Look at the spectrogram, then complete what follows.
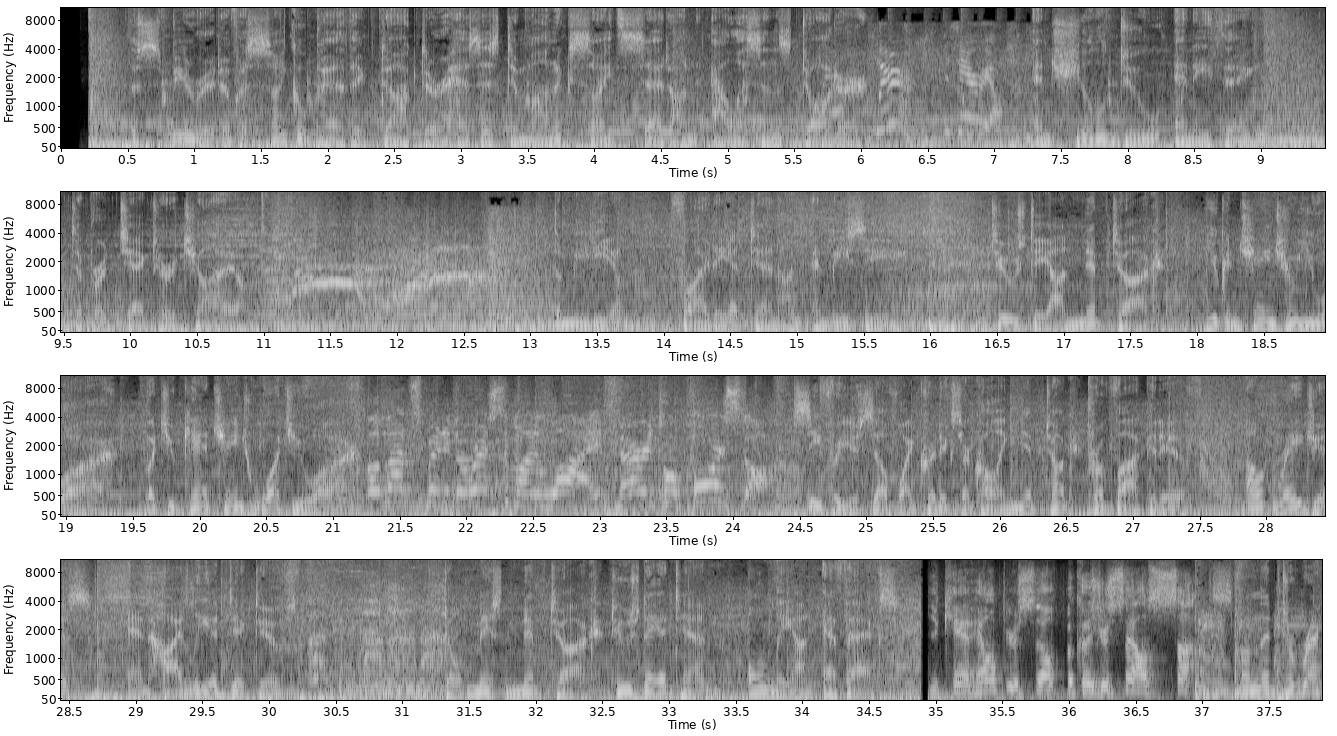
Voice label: promo, men

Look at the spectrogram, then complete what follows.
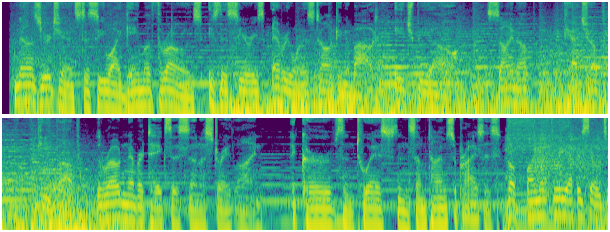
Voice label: promo male drama

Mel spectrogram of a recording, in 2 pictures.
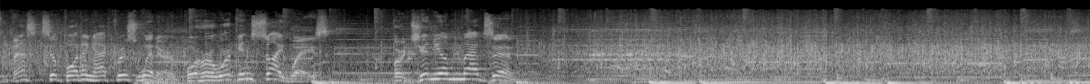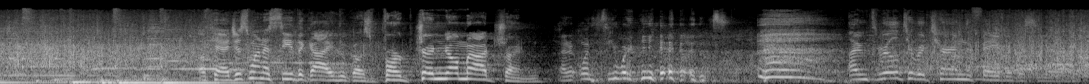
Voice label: award show announce; show and stadium announcers

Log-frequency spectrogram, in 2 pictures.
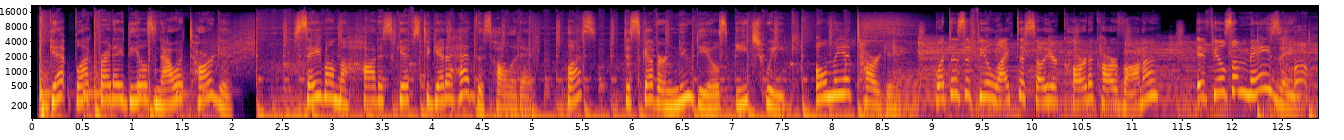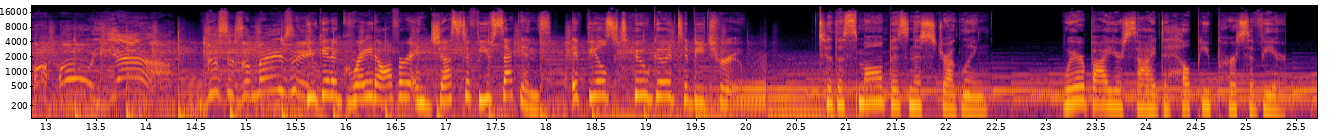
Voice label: commercial women

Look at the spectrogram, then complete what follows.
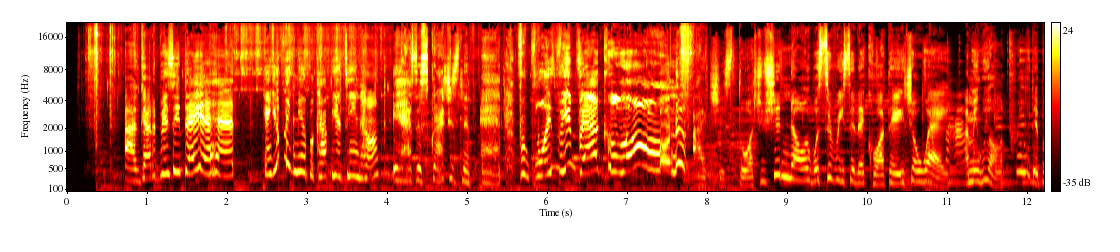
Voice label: animation female

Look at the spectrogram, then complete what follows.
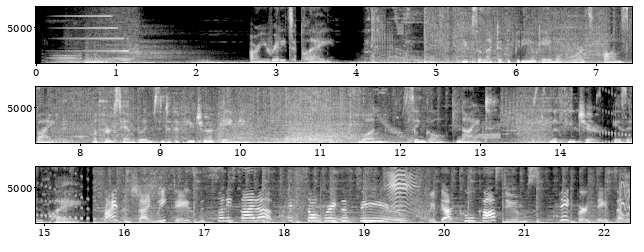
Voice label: promo, women

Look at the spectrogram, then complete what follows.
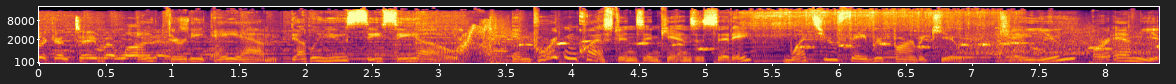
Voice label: radio women news; radio imaging

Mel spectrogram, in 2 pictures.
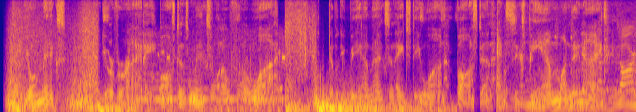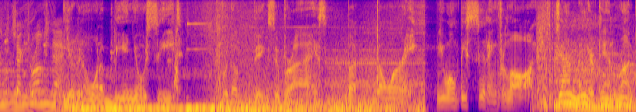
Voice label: radio chr; radio imaging

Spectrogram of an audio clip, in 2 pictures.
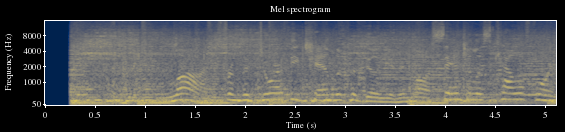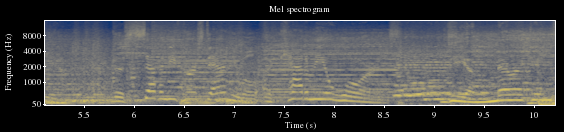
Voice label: show announcer; show and stadium announcers

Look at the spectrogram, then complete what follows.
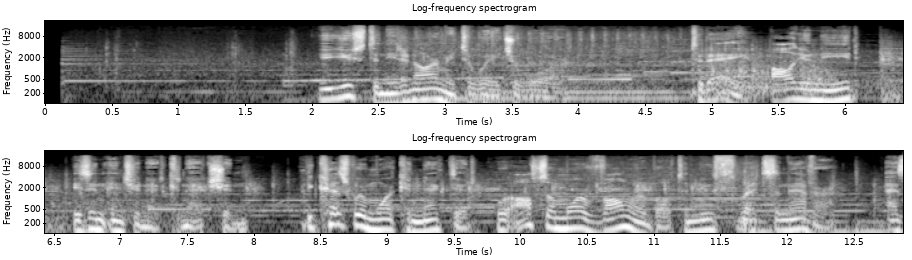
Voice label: narration

